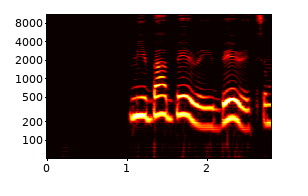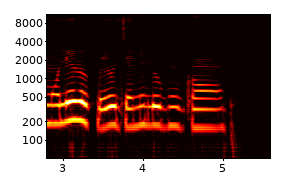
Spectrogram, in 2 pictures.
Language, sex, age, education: Yoruba, female, 15-29, tertiary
